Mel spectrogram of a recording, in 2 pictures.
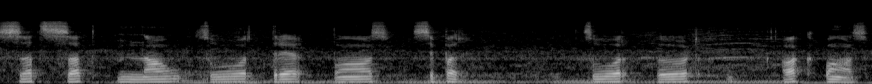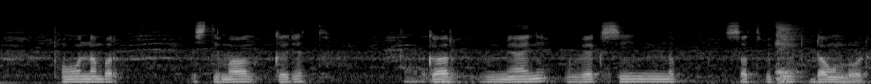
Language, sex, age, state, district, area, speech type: Kashmiri, male, 30-45, Jammu and Kashmir, Bandipora, rural, read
